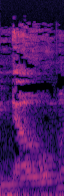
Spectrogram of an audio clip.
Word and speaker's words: Nome: you hey what what what city do I know in this world only rhymes with home so I was thinking gnome Alaska you know so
